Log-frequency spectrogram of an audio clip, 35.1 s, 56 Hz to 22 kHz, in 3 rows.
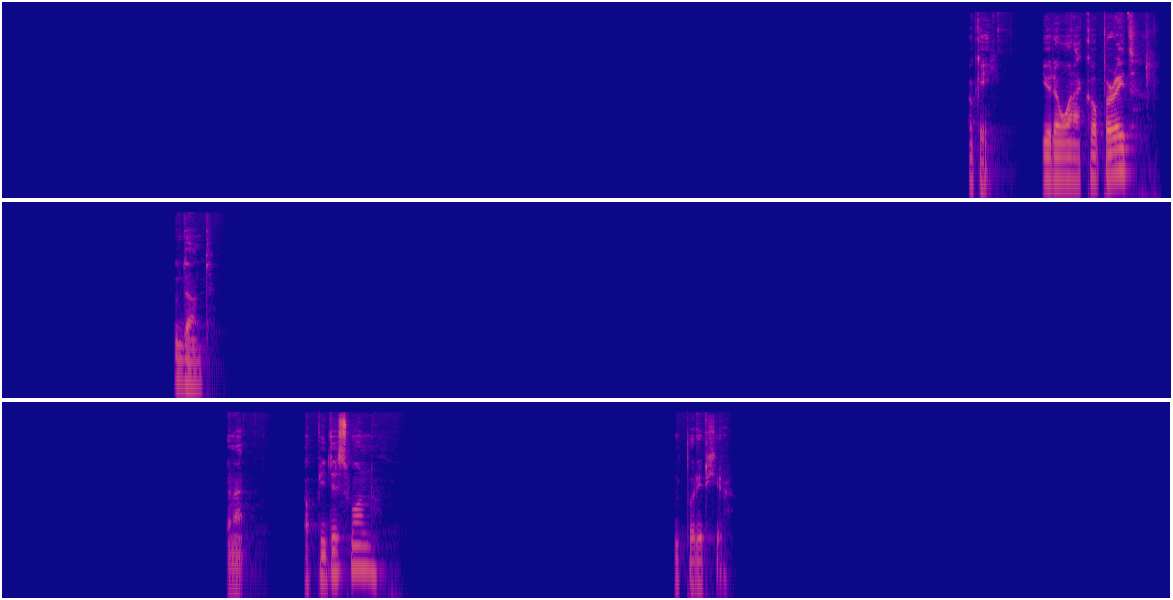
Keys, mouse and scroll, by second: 0.2 ctrl+z, 1.4 click, 2.5 click, 2.9 ctrl+z, 3.4 click, 3.6 right click, 4.3 click, 7.7 click, 9.4 click, 9.8 click, 10.6 click, 11.4 Delete, 12.1 click, 13.0 click, 15.0 click, 15.0 double click, 15.7 click, 15.8 double click, 17.9 click, 19.1 click, 20.3 click, 20.4 double click, 22.0 click, 22.8 click, 23.5 click, 25.1-27.8 drag, 29.6-34.1 drag, 34.1-35.0 drag.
